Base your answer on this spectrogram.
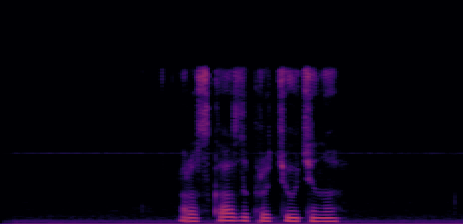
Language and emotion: Russian, neutral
